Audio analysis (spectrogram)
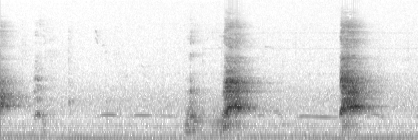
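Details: In a garden, a young Jack Russell Terrier barks at its older brother who holds a bone; a soft yip, then two louder harsh barks about a second apart, with faint whining tones between.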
